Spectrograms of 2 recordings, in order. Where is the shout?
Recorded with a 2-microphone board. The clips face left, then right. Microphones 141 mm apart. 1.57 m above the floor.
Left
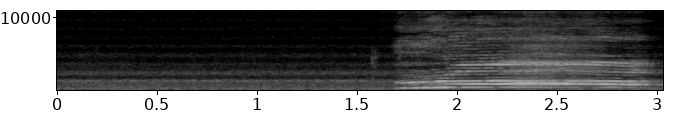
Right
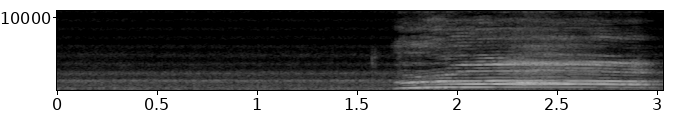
Centre (ahead or behind), 1.1 m.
